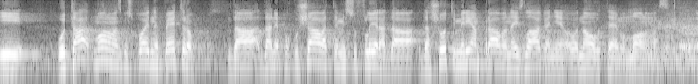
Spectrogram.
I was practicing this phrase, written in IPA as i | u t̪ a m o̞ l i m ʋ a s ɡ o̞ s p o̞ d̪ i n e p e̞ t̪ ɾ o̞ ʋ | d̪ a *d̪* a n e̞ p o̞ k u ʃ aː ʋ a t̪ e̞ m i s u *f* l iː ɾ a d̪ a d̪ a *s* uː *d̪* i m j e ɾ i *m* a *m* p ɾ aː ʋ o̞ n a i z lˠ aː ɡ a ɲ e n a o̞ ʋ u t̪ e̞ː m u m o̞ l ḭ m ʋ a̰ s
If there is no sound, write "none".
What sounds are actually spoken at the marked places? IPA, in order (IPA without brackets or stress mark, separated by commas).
d̪, f, ʃ, t̪, m, m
